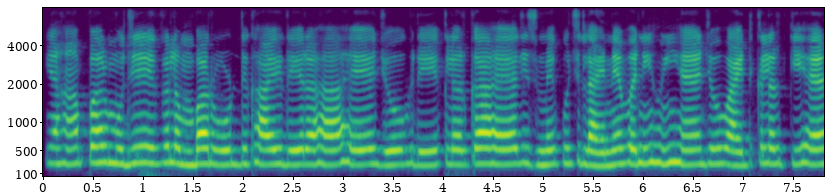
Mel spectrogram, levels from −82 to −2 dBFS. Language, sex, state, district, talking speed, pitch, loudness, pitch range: Hindi, female, Odisha, Nuapada, 200 wpm, 265 Hz, -16 LUFS, 255-275 Hz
